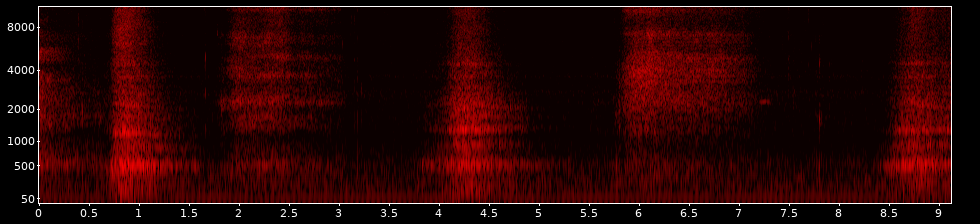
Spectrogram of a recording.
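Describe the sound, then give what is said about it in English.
Deep breaths drawn in and let out slowly, a few airy, rushing swells that rise and fade at a steady, unhurried pace, with no talking. “We'll do these together. Take deep breaths one to three times.”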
